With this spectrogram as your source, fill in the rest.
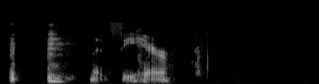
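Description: A second woman talks briefly over an online call.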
